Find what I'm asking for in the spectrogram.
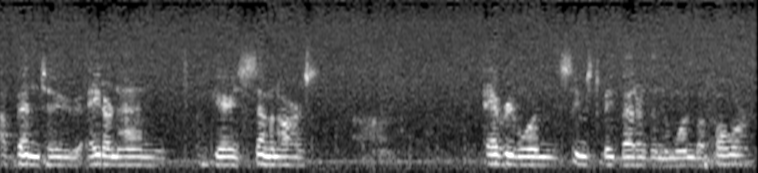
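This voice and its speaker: Atlanta guy, flat steady voice, sincere testimonial, humming hissy recording. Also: mid-range voice, unhurried. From Atlanta, Georgia. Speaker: seminar attendee giving a testimonial.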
